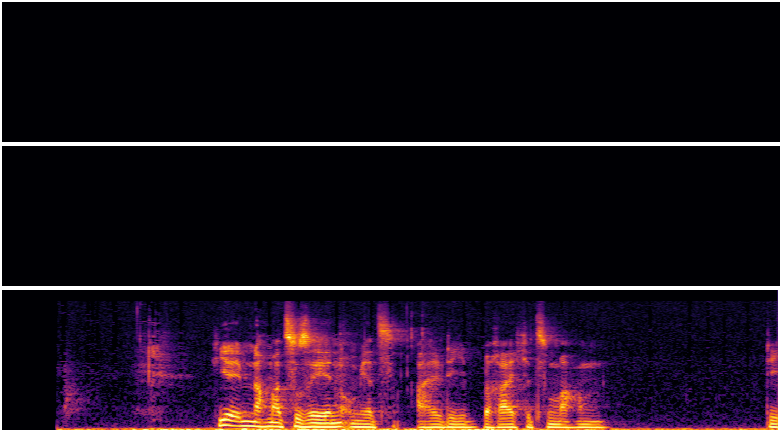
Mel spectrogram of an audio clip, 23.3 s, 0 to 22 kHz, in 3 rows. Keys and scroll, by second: 6.2 alt+scroll down 1, 14.0-14.4 alt+scroll down 1.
